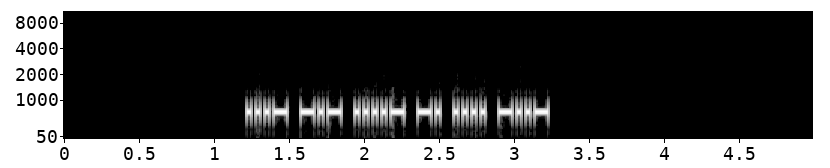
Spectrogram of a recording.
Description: Morse code, heard as a keyed tone, about 37 wpm, 700 Hz. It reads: VK4NHX
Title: DXCC-100 Call Signs - 6 Characters - 40wpm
